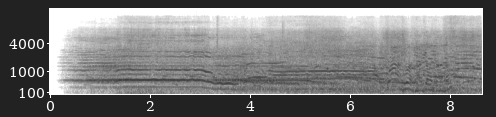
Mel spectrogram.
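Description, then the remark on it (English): A crowd of Vinso people in the town of Kumbu, in Cameroon's northwest region, shouts and applauds loudly and continuously at a plea to welcome their traditional leader, many voices overlapping in a dense, wavering roar, with a broad clattering texture like applause running underneath. “Vinso people of Cameroon's northwest region shout and applaud in the town of Kumbu.”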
